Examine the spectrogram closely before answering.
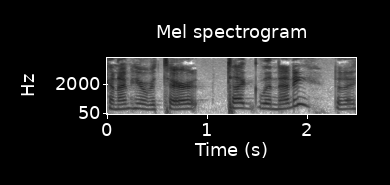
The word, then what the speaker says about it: Taglienti: Hello, everyone, and I'm welcome back, and I'm here with Tara Taglienti. Did I say that right? It's Go ahead. Taglienti.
